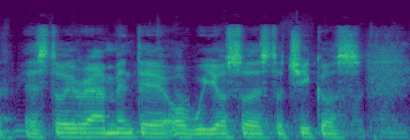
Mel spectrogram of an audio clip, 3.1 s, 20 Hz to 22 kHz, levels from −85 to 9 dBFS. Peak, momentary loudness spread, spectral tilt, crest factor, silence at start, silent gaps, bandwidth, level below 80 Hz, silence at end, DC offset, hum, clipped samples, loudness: -2 dBFS; 4 LU; -3.5 dB/octave; 18 dB; 0 s; none; 11 kHz; -58 dBFS; 0 s; under 0.1%; none; under 0.1%; -17 LUFS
